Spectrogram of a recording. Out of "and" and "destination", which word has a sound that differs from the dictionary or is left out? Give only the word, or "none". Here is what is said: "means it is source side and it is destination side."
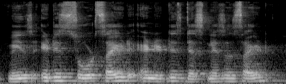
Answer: destination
